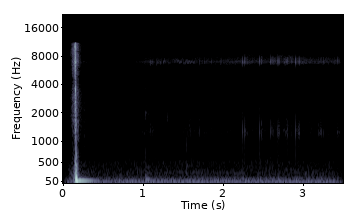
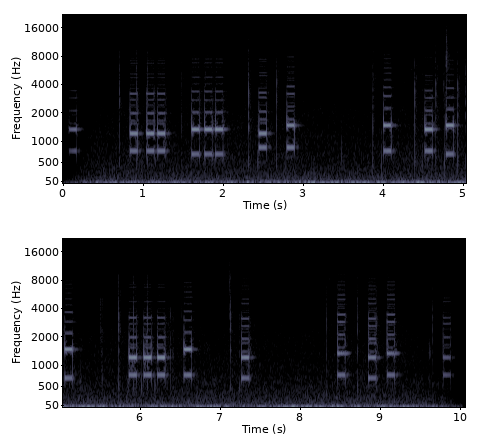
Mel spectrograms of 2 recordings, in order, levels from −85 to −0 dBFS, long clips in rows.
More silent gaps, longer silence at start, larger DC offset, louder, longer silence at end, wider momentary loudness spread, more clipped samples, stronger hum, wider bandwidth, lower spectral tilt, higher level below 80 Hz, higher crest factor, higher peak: neither; about the same, 0.1 s vs 0.05 s; neither; first, -30 LUFS vs -48 LUFS; first, 3.15 s vs 0.1 s; first, 31 LU vs 21 LU; neither; neither; second, 11.5 kHz vs 16.5 kHz; about the same, -3 dB/octave vs -2.5 dB/octave; first, -40 dBFS vs -60 dBFS; first, 30 dB vs 18 dB; first, -6 dBFS vs -32 dBFS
